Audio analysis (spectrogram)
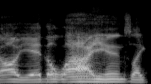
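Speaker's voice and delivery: slow, unimpressed, dismissive drawl. Complaining about the hosts of that show, the speaker imitates their mock-dismissive tone. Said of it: "Like that tone. I hate that tone".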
